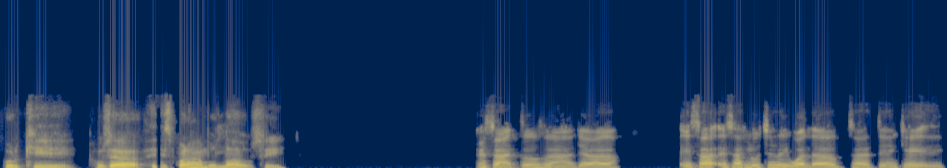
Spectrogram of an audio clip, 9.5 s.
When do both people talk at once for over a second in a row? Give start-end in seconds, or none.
none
